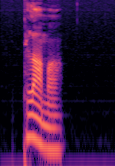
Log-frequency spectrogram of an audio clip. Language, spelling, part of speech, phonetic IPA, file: Polish, plama, noun, [ˈplãma], Pl-plama.ogg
